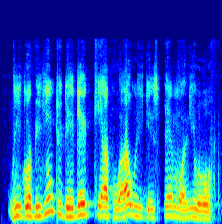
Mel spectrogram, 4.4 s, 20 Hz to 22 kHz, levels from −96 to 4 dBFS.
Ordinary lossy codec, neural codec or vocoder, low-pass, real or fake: none; codec, 24 kHz, 1.5 kbps, HILCodec; 10.8 kHz; fake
